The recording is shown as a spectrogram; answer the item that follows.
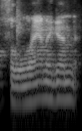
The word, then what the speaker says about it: Flanagan: Facebook is just Paul Flanagan, FLANAGAN.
